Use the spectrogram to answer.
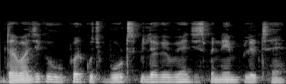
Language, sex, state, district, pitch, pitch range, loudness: Hindi, male, Jharkhand, Ranchi, 110 Hz, 105-115 Hz, -18 LUFS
